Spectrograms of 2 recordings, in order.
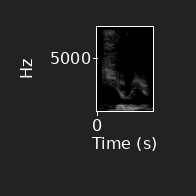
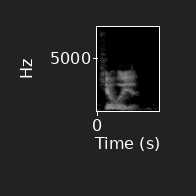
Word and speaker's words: Cillian: The actor who plays him, I mispronounced his name. I said it was Cillian Murphy. It is actually Killian Murphy. – Killian.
